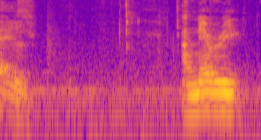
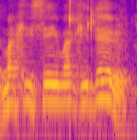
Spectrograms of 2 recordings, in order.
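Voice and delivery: higher playful monkey voice; voicing the monkey; 7 semitones higher than usual. Owner voices Happy in a light, higher playful voice. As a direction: speak for the monkey, teasing. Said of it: "Happy says".

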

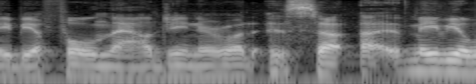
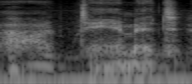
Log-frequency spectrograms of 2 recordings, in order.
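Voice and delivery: whispered curse; 17 dB quieter than usual. Retold or imitated. Hunter hears a missed shot.

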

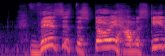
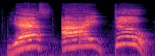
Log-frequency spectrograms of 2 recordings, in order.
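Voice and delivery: loud, higher, word-by-word answer; emphatic mosquito; 5 semitones higher, 12 dB louder, much slower than usual. Acted. Mosquito accepting elephant's help, loud and emphatic. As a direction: play a little mosquito answering with all its might.

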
